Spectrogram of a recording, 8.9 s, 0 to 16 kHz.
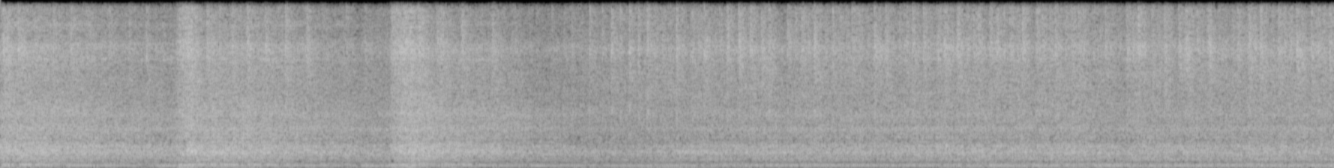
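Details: $500 2004 Polaris RMK 800 two-stroke snowmobile, first start after head reinstalled with used O-rings, cold: blips up twice then holds steady even idle, no misfires or rattles; runs well.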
